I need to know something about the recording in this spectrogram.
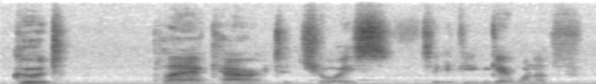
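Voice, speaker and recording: Deep-voiced man reviewing a game module. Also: moderate pace, bright, forceful tone, slight background noise, poor audio. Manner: chatty, self-deprecating, restarts often. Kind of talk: casual review chat.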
